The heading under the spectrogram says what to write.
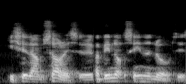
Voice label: Mystery Voice voice clip only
